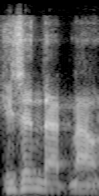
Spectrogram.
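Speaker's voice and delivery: gruff, rough dwarf voice. Game master narrating a voice heard while fading away: gruff dwarven voice. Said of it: "you hear a much more gruff dwarven vo- voice go".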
